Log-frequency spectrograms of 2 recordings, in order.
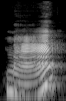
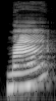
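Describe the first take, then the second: First: The pitch dips down, then rises slowly. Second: The pitch rises quickly and sharply. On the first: "Hỏi is low. Hỏi is curved" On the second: "Sắc is fast. Sắc is straight"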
